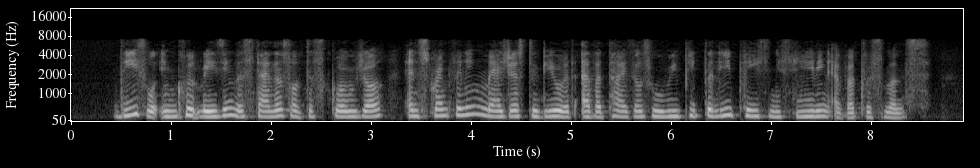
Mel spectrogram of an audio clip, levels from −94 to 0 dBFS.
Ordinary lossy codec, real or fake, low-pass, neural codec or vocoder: none; fake; 7.2 kHz; codec, 16 kHz, 1.1 kbps, Voila-Tokenizer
